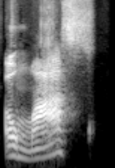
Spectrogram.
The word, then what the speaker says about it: Omos: It's Omos.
